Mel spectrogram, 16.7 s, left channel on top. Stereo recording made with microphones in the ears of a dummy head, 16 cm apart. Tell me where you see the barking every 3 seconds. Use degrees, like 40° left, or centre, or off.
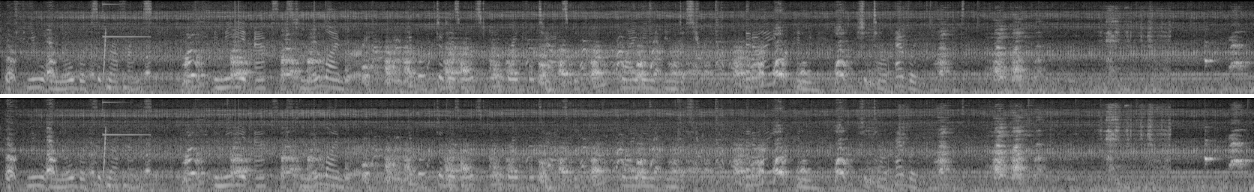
centre, 50° left, 40° left, 10° left, 20° right, 20° right.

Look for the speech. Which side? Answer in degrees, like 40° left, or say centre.
60° left.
